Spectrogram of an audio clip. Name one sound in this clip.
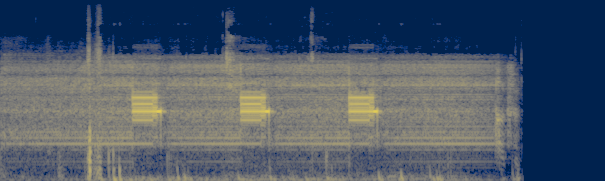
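A small radio plays a crackly, thin broadcast through its speaker.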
